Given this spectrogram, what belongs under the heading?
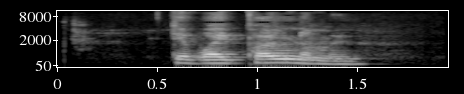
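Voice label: "te waipounamu", Māori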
